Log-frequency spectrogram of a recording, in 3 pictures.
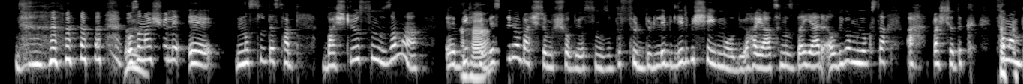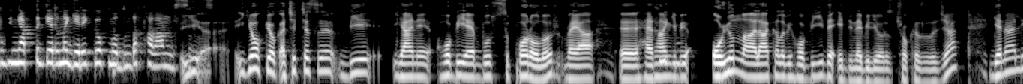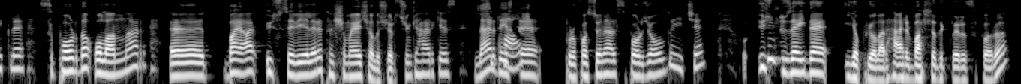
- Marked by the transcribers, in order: chuckle; put-on voice: "Ah başladık, tamam bugün yaptık yarına gerek yok"; chuckle; unintelligible speech; "profesyonel" said as "profosyonel"; other background noise
- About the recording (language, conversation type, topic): Turkish, podcast, Yeni bir hobiye nasıl başlarsınız?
